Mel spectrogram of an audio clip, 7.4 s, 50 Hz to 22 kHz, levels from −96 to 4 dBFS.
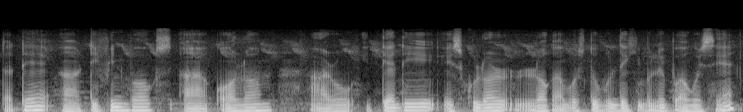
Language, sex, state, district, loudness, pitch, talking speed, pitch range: Assamese, male, Assam, Kamrup Metropolitan, -18 LUFS, 105 Hz, 115 wpm, 100-120 Hz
